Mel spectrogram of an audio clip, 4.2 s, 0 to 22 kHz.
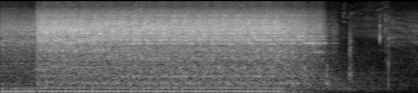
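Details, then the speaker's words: Jaguar XJ6 after a head gasket replacement and camshaft retiming, warming up as the choke turns off. A steady, even low idle with no misses for a few seconds, then the clip cuts off; it usually misses slightly. Finding: normal idle. "It's never been like this smooth at idle. Choke starting to turn off now. That's very, very smooth. usually sometimes misses a tiny bit."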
